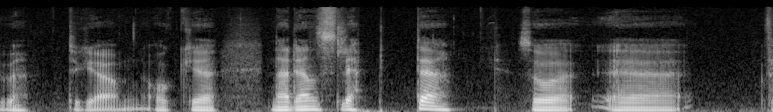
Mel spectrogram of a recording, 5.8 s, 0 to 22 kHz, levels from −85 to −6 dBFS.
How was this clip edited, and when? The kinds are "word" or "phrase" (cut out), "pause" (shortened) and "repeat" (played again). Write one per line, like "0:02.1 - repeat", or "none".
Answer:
0:01.9 - pause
